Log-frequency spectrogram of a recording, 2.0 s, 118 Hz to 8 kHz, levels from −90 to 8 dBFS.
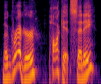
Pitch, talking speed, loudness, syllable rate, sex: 190 Hz, 90 wpm, -17 LUFS, 5.0 syllables/s, male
